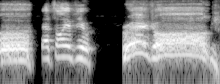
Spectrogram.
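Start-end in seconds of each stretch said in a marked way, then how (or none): 1.5-2.6 put-on breathy superhero voice, higher. Showing another speaker how to do the Batman voice: breathy Batman voice. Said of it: "just breathe out".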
